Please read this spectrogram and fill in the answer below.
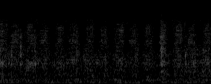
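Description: Faint, repeated rubbing as a hand presses down and rubs over the closed clear acetate lid of a stamp positioning tool, pushing the inked stamp onto textured card for a better impression.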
